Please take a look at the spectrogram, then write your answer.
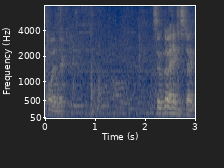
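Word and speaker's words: Euler: in my head because I read it and I see uler and it's not pronounced like that. It's oiler.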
